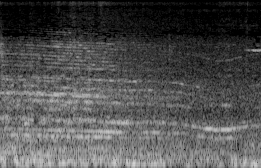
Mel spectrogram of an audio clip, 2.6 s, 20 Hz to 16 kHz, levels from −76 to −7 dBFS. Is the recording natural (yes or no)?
yes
